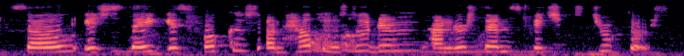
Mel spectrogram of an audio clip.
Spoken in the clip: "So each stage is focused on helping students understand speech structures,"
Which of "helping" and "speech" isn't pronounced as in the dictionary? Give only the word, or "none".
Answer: speech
